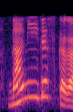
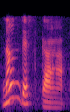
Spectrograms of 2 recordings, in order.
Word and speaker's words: 何ですか: 읽는 방법은 나니라고 읽습니다. 그런데 이게 뒤에 나행이라든가 나행이 이어졌을 때는요. 나니 데스까가 아니라 난 데스까. 그 다음에 무슨 책입니까? 난노 혼 데스까? 이럴 때도 나니노가 아니라 난노 하는 식의 낭으로 읽힙니다.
